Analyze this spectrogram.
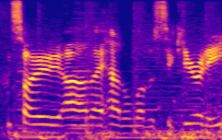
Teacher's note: lot and of are linking and we get a very weak form of of reduced down to /ə/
